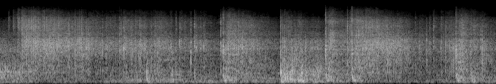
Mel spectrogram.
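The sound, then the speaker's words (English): Fireworks fired off by protesters at police during a night of protests in France crackle and bang in a dense, continuous barrage, with sharp loud bursts piercing a steady crackling roar, outdoors, with no voices heard. “Protesters fired off fireworks at police.”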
